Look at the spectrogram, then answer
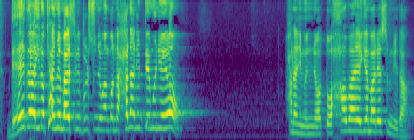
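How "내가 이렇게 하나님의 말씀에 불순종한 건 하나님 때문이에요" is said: much higher, louder protest; loud, aggrieved finger-pointing; indignant blaming. Acted. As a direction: whine it was not my fault. Adam blaming God, acted.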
